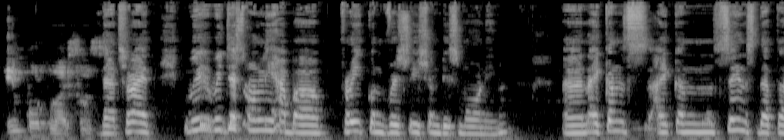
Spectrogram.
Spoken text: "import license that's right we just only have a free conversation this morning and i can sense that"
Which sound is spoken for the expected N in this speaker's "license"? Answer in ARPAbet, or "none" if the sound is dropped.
none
